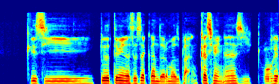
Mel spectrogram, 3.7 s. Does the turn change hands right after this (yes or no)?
yes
